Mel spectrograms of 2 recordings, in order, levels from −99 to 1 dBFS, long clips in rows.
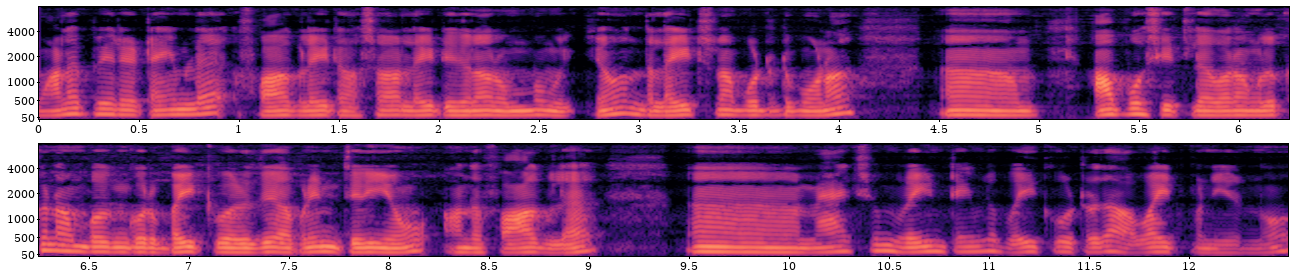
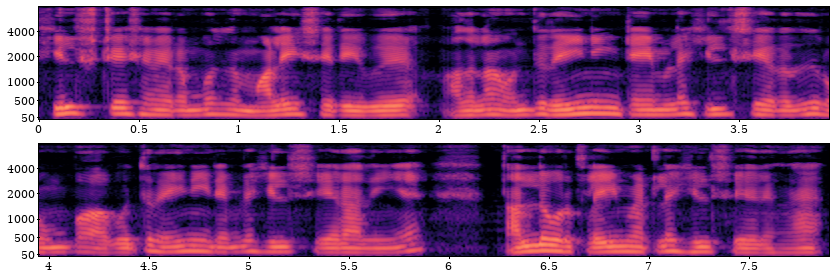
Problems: background sounds at intervals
